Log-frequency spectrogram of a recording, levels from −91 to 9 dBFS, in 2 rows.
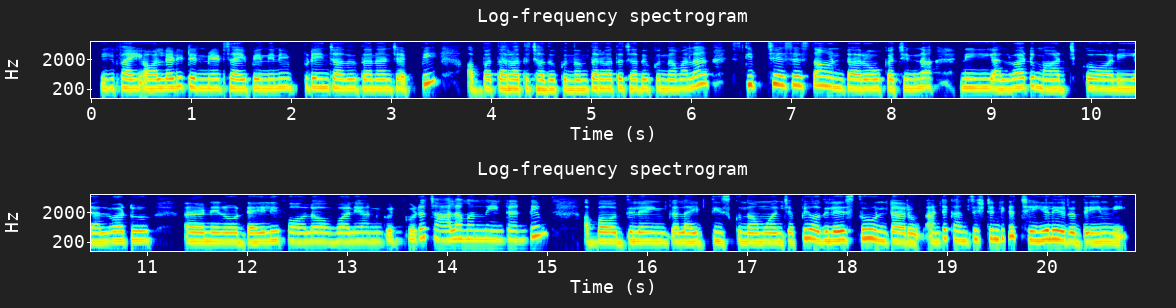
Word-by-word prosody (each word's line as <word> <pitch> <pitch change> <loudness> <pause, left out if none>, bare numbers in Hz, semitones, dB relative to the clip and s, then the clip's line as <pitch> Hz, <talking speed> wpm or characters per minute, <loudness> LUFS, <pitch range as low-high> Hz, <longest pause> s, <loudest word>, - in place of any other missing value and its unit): ఈ - - -6
5 220 -1 +2
already 230 +3 +3
10 230 -2 +2
minutes 225 +1 -2
అయిపోయింది. 220 +1 0
నేనిప్పుడేం 240 0 -1
చదువుతాను 220 -1 0
అని 215 - -6
చెప్పి, 320 +2 +1 0.4
అబ్బా! 215 +4 -1
తర్వాత 215 0 +2
చదువుకుందాం, 210 0 0
తర్వాత 220 0 0
చదువుకుందాం 215 -1 -2
అలా 265 +4 +2 0.4
స్కిప్ 295 -1 +1
చేసేస్తా 280 -1 +3
ఉంటారు. 220 -1 +1
ఒక 215 - -2
చిన్న 225 +1 -3 0.4
నీ 230 - +1 0.3
అలవాటు 240 +5 0
మార్చుకోవాలి, 210 +1 -2
ఈ - - 0
అలవాటు 235 +3 0 0.5
ఆహ్, 220 0 +4
నేను 215 0 +1 0.2
డైలీ 215 +3 +2
ఫాలో 220 0 -2
అవ్వాలి 215 +1 -4
అనుకుని 220 0 -7 0.3
కూడా 285 - +1
చాలా 245 +2 +1
మందేంటంటే, 250 +2 -3 0.5
అబ్బా! 225 +3 +3
వద్దులే 220 +2 -1
ఇంక 210 -2 -5
లైట్ 210 -3 0
తీసుకుందాము 215 0 -2
అని 210 - -4
చెప్పి 245 +7 -2
వదిలేస్తూ 240 +3 +5
ఉంటారు. 220 -3 +1 0.2
అంటే 220 +6 0
కన్సిస్టెంట్‌గా 260 +6 0
చేయలేరు 240 -1 +6
దేన్నీ. 210 +1 -1
220 Hz, 140 wpm, -24 LUFS, 215-240 Hz, 0.5 s, చేయలేరు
